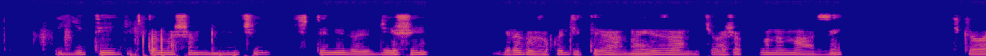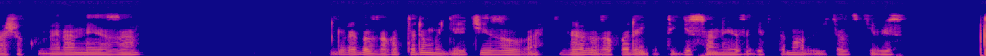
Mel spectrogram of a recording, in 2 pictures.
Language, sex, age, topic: Kinyarwanda, male, 25-35, health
